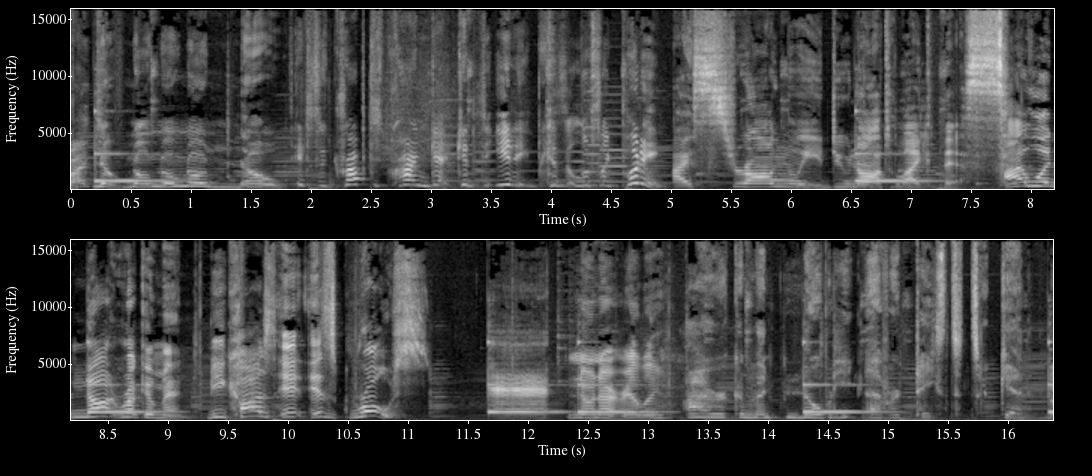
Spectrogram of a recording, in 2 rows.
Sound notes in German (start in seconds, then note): 11.6 imitiert Buzzer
